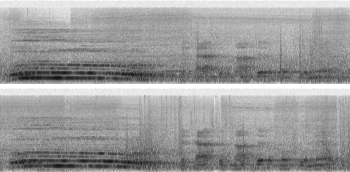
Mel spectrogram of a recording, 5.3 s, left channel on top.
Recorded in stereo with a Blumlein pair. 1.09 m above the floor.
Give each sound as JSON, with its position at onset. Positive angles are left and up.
{"t": 0.1, "sound": "a shout", "azimuth_deg": 20, "distance_m": 5.0}
{"t": 2.7, "sound": "a man speaking", "azimuth_deg": -15, "distance_m": 1.0}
